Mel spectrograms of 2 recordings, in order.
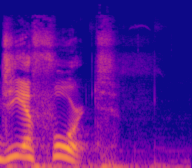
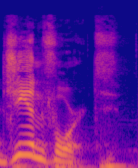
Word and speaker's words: Gianforte: like the newly elected governor of montana greg gforte greg gianforte i kept saying it wrong last night flips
